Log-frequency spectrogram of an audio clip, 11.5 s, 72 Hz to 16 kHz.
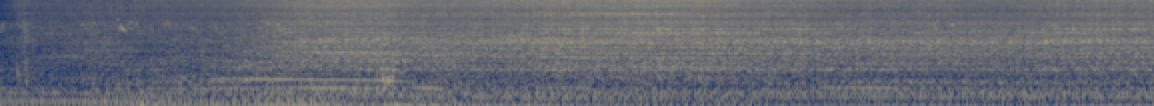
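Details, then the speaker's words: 2014 Ford F-150 5.0L Coyote V8 starting after an oil change: a steady idle with a soft rhythmic puffing tick, about four per second. Exhaust leak from a rusted pipe by the catalytic converter. "And here is where my exhaust leak is at, right there. You can kind of see the water coming out here. It's all kind of rusted out in this pipe by the catalytic converter. So that's why it's got that noise."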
